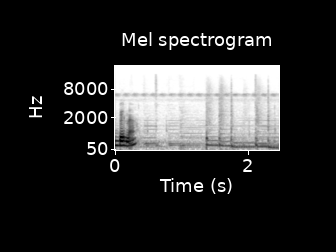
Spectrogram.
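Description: A few light clicks of a metal spatula against a frying pan as potato chunks are stirred, over a faint steady high-pitched whine. Soft background music comes in about halfway through.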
